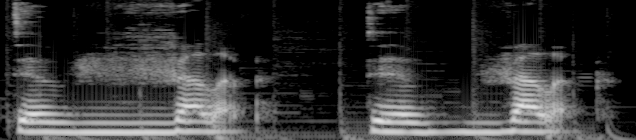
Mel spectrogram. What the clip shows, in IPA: dɪˈveləp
